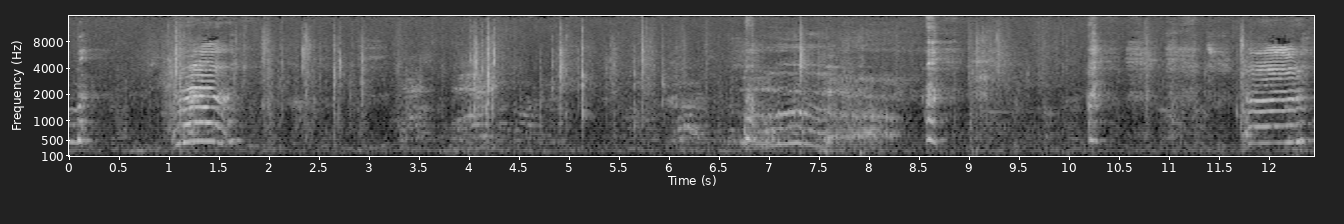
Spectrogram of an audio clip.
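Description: A toddler babbles in short high cries close by.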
